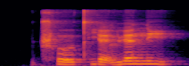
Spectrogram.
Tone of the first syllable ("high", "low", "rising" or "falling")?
rising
